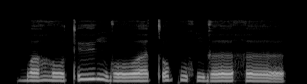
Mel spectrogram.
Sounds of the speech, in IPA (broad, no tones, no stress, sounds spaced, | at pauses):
b ʌ ɦ o tʼ yː ŋ ɡ oː ɐ̯ tʼ o kʷ a xʷ ŋ ɡ əː h əː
